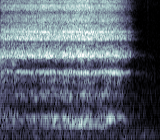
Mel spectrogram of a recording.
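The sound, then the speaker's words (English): A person takes one long, deep breath in during a guided relaxation exercise. It is a soft, steady airy hiss that holds evenly and then stops abruptly, followed by near silence. “putting your hands on your lap, I want you to take a nice deep breath in”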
